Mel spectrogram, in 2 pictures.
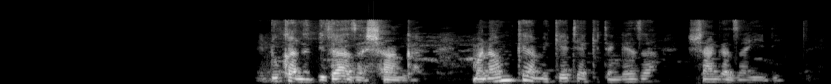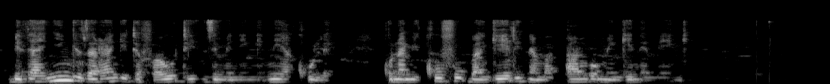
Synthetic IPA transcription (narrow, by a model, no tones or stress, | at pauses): niɗukalaɓiðaːzaʃaŋɡamwanam̩kɛamɛkɛtiaki̥tɛŋɡɛza | ʃaŋɡazaiɗi | ɓiðaːɲiŋɡizaɾaŋɡitɔfautizimɛniŋɡiniakʰulɛ | kunamikʰufuɓaŋɡilinamapambɔmɛŋɡinɛmɛŋɡi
